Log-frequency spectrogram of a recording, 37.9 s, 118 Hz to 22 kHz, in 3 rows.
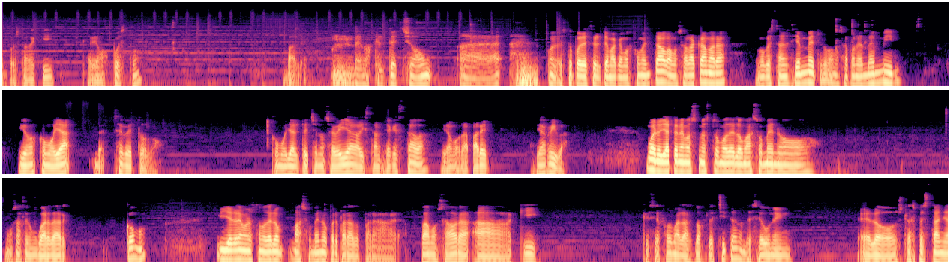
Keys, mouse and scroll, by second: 0.8 click, 2.3 KP_0, 3.7-5.3 scroll down 18, 4.2 middle click, 5.4 middle click, 6.2 KP_0, 9.1 click, 10.3 click, 11.5 KP_0, 14.8 scroll up 2, 15.4 shift+middle click, 17.3 shift+middle click, 17.8-18.3 scroll down 2, 18.3 shift+middle click, 20.0 scroll up 2, 20.4 shift+middle click, 24.3 shift+middle click, 25.7 ctrl+s, 27.9 shift+middle click, 30.1 shift+middle click.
